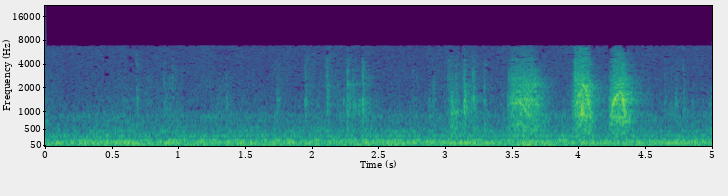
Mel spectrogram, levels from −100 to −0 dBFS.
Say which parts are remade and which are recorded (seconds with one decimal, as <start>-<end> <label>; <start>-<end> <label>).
0.0-5.0 recorded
